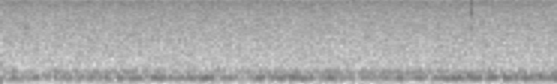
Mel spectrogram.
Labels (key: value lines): label: ambient
recorder: HydroMoth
